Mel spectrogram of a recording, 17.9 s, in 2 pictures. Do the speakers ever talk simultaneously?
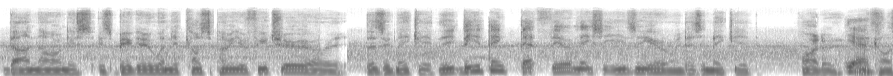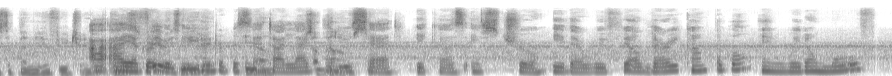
Yes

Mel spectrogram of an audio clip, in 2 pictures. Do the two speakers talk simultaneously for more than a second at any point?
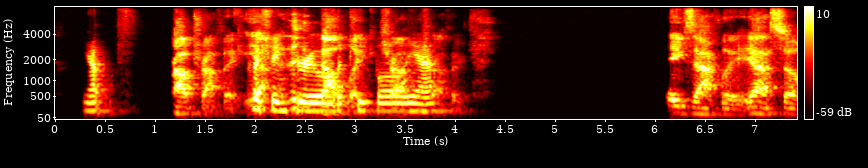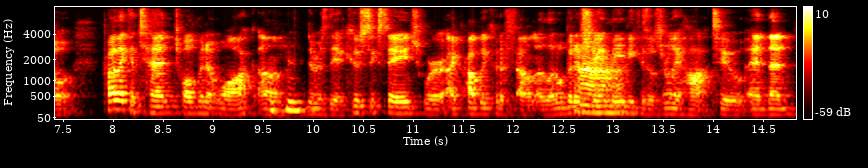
Yes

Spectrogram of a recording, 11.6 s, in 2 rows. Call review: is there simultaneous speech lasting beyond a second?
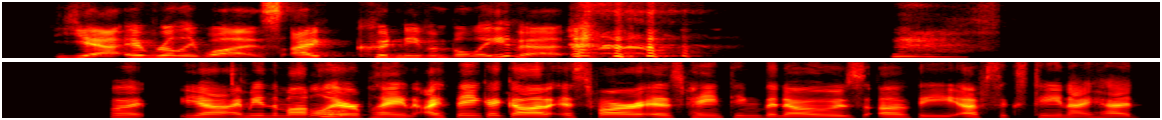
No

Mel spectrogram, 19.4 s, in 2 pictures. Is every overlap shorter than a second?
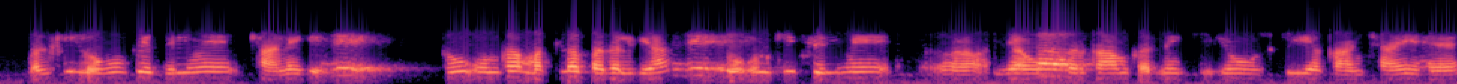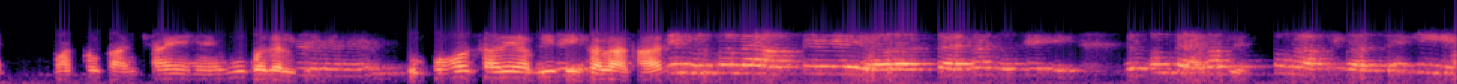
Yes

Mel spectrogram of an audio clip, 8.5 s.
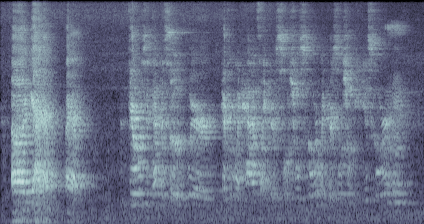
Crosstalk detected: No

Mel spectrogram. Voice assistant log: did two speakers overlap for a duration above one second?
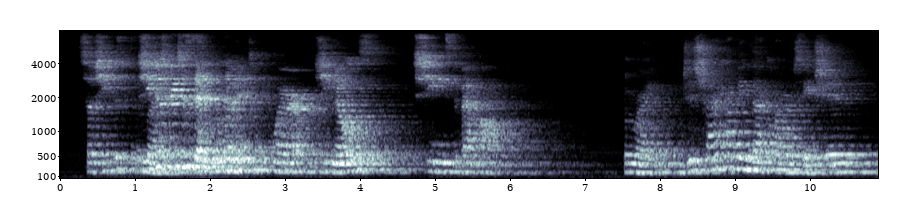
No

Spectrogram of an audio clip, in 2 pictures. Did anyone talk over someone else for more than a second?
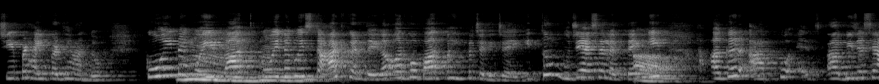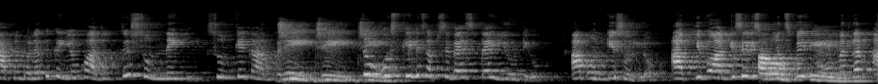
Yes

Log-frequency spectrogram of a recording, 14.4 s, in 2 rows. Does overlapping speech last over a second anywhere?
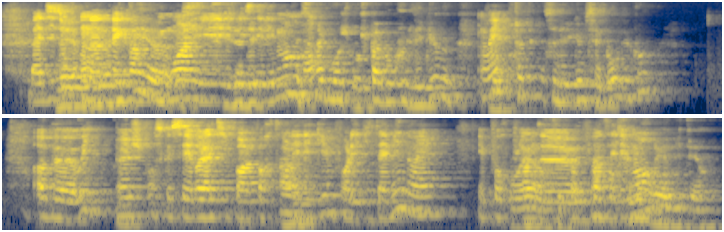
Yes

